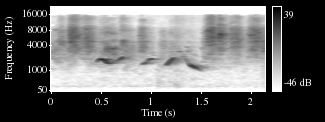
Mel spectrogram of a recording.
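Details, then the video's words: Indian ringneck parakeet, a talking pet bird, gives short whistled phrases indoors: a few clear sliding notes that rise and fall, the last one dropping steeply, set against a breathy hiss. "Indian Parrot Talking"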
